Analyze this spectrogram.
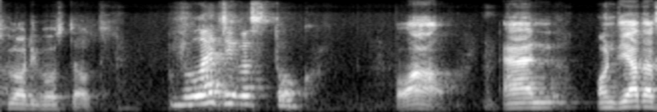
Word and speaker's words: Vladivostok: different two continents one side is near japan bloody vostok or whatever bloody hostile right how do you pronounce vladivostok vladivostok wow and on the other side most core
